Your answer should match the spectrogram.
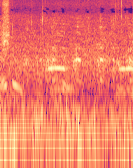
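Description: A few short, faint goose honks over a steady low rumble.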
